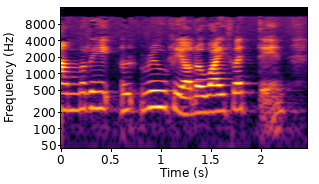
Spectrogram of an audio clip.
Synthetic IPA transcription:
amrirɪwljɔdɔwajθwɛdɪ̰n

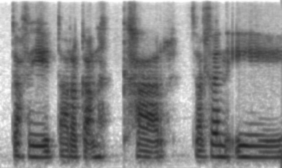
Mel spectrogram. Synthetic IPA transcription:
ɡ̥afidaɾɔɡanəkʰarsʰɛɬɛni

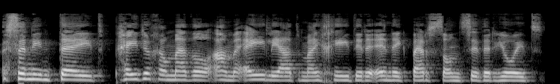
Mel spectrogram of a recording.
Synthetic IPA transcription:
sənindeɨd̥pʰejdjʊχalˠmɛðʊlˠamejlˠjadmaχiːdɨɾɪnɪɡ̚bɛrsɔnsɨðərjʊːɨd̥

